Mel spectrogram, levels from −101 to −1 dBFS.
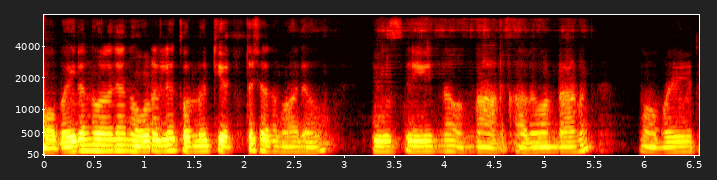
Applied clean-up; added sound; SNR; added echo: neural mask model DeepFilterNet 3.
